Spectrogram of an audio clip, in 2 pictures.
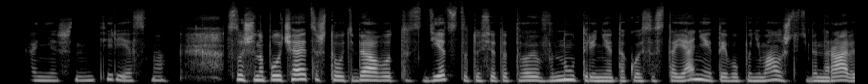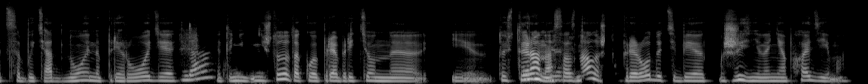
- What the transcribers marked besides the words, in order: tapping; other background noise
- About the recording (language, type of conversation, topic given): Russian, podcast, Чему тебя учит молчание в горах или в лесу?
